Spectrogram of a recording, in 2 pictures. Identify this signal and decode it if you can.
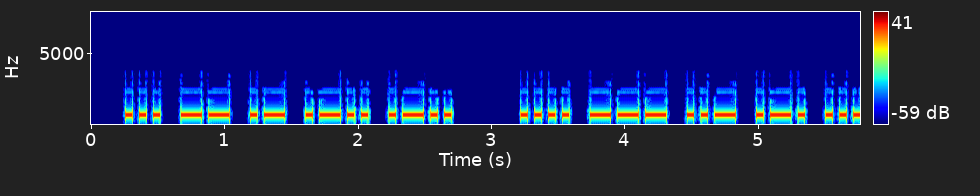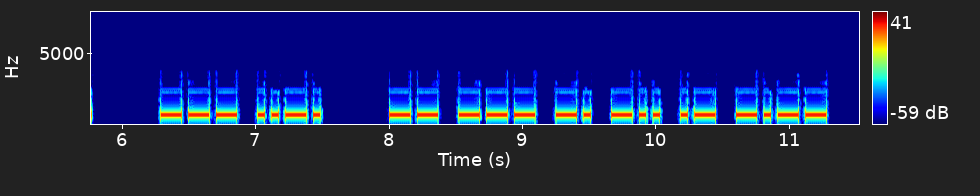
Morse code, heard as a keyed tone, about 23 wpm, 700 Hz. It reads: SMALL HOURS OF MONDAY
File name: Book One / 14-Chapter 14 - 23 WPM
